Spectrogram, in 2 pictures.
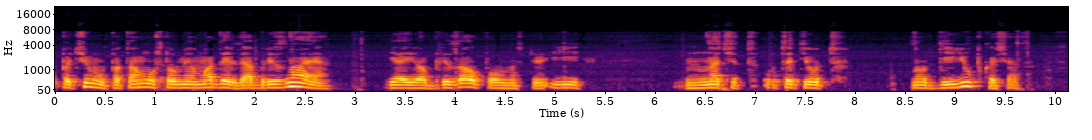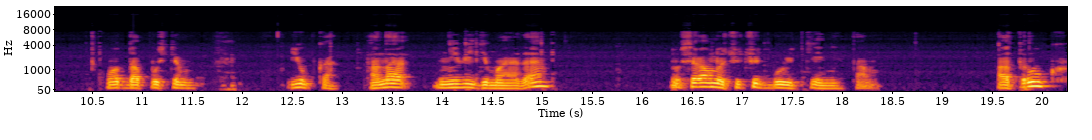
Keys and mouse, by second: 3.2-4.1 shift+middle drag, 5.4-6.5 middle drag, 6.7 middle click, 9.6 click, 10.2 click, 14.1-15.2 drag, 17.9-19.9 middle drag, 20.1-20.2 middle drag.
